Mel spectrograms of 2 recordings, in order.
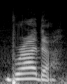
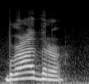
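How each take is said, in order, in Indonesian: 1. Bunyi R di akhir dihilangkan. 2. Bunyi R di akhir jelas diucapkan. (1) "kalau di British, we just say brother" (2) "R-nya di rolling seperti itu"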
